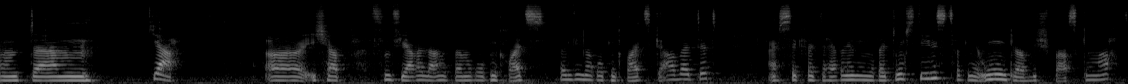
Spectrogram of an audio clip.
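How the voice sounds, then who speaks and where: With fairly even intonation, a woman of medium pitch speaks at a fairly slow pace, leaving long, frequent pauses. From Austria, Vienna. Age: 40s. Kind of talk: interview. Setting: office.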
